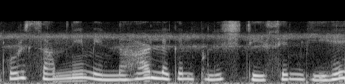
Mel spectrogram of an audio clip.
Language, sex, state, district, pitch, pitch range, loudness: Hindi, female, Arunachal Pradesh, Papum Pare, 245 Hz, 220-270 Hz, -14 LUFS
